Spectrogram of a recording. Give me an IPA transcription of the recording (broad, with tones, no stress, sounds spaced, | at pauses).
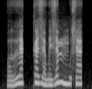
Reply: ɔ˩ lː a˦ kː a˦ z a˨ w ɛ˨ z a˥ mː o˦ s a˥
